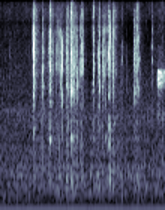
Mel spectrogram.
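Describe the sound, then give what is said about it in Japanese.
A plastic bag of aonori seaweed rustles right at the microphone in a quick run of sharp, crinkly crackles that ends in a brief hiss. “マイクのところで青のりの袋がサガサガサってしちゃった。”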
